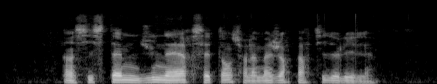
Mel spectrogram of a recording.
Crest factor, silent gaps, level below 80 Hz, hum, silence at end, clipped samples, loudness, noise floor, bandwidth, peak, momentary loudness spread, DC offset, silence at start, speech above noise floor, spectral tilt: 18 dB; none; -40 dBFS; none; 0.6 s; under 0.1%; -21 LUFS; -61 dBFS; 11 kHz; -2 dBFS; 9 LU; under 0.1%; 0.65 s; 41 dB; -6 dB/octave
